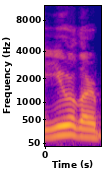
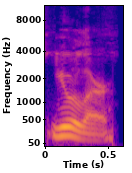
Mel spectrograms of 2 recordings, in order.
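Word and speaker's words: Euler: English I'm not sure I would say uler but Leonard uler yeah but I I might be wrong too but yeah this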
